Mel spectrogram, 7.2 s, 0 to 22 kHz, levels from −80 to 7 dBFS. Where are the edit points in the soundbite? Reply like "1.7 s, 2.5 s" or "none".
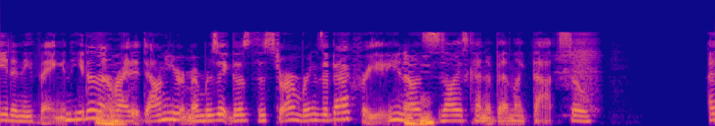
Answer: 4.4 s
